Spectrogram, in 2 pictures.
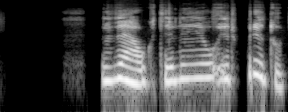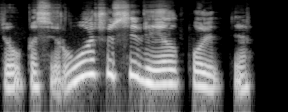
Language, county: Lithuanian, Vilnius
